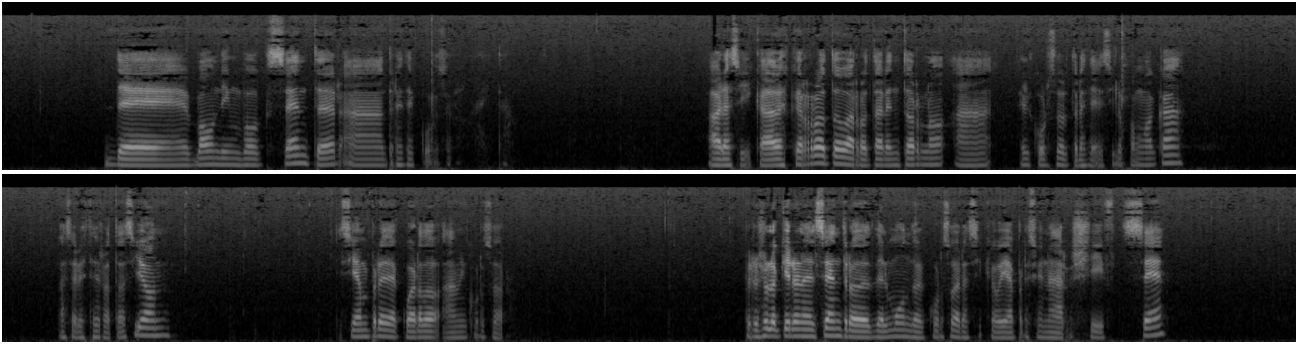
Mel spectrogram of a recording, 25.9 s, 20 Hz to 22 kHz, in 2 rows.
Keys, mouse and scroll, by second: 4.2-4.6 scroll down 1, 4.6 shift+middle click, 5.2-5.7 scroll down 1, 5.7 r, 10.8 click, 11.2 r, 13.1-13.4 scroll down 1, 13.4 r, 14.4 click, 16.6 r, 20.7 middle click, 21.3 1, 22.0 shift+middle click, 23.6 shift+c.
